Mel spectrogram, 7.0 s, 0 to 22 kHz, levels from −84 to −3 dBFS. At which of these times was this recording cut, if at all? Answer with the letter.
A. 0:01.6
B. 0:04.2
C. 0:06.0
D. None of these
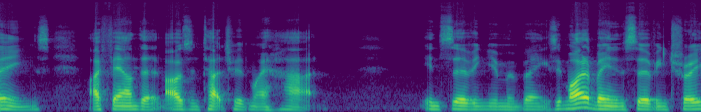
A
